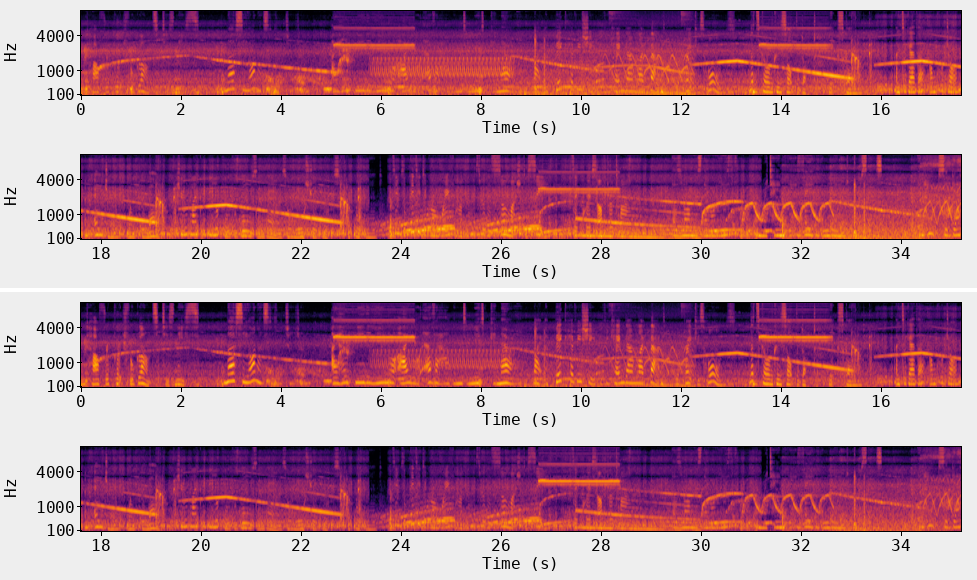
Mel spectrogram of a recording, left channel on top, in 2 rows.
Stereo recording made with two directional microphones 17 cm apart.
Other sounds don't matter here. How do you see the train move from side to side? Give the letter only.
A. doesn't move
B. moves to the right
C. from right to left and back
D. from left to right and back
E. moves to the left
A.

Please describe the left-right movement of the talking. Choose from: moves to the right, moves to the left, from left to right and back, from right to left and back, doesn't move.
moves to the left.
